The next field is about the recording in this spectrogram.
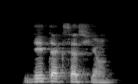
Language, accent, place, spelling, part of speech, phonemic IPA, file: French, France, Lyon, détaxation, noun, /de.tak.sa.sjɔ̃/, LL-Q150 (fra)-détaxation.wav
- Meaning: detaxation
